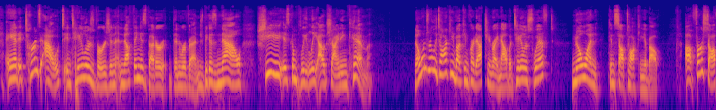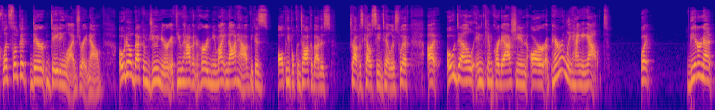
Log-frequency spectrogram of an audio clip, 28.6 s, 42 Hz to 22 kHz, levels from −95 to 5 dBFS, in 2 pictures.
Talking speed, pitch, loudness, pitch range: 175 wpm, 210 Hz, -21 LUFS, 185-245 Hz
